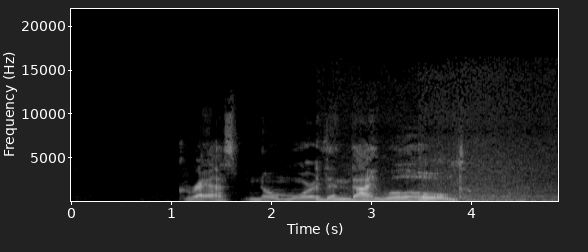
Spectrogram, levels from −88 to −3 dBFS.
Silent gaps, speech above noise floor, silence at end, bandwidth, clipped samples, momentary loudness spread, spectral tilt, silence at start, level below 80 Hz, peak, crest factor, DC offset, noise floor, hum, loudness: none; 48 dB; 0 s; 16.5 kHz; under 0.1%; 18 LU; -5 dB/octave; 1.1 s; -72 dBFS; -16 dBFS; 24 dB; under 0.1%; -86 dBFS; none; -38 LUFS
